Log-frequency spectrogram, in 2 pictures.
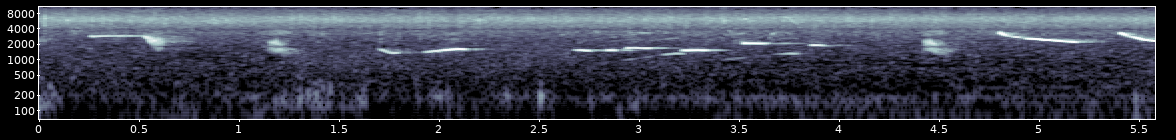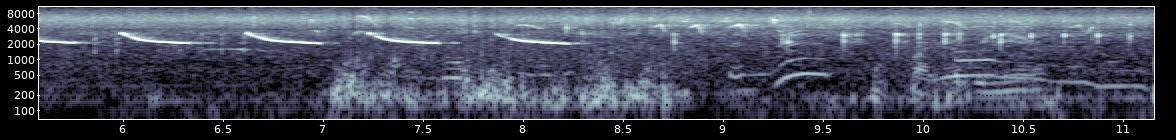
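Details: Wild starling, locally cucak keling, in forest. Varied short whistles open, then a run of six swooping notes that fall sharply, each about half a second apart. Rustling and other faint chirps follow.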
